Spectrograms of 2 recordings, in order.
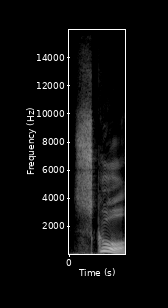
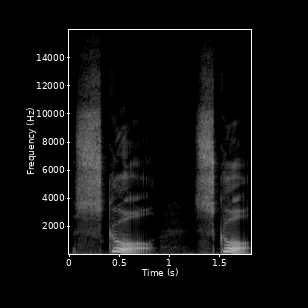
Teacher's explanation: this one has the s followed by a K sound even though it's CH school school okay so these should be not too difficult easy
